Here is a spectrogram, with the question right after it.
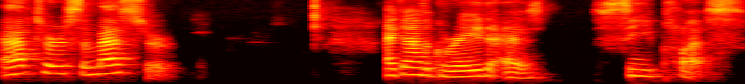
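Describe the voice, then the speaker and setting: A woman's somewhat breathy, medium-pitched voice on a very clean recording with a silent background. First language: not English. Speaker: retired federal agency director. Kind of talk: career advice talk. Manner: halting.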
